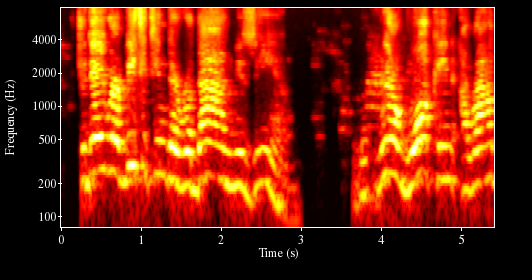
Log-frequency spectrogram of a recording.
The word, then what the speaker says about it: Rodin: Se escribe Rodin, se pronuncia Rodin.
